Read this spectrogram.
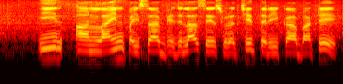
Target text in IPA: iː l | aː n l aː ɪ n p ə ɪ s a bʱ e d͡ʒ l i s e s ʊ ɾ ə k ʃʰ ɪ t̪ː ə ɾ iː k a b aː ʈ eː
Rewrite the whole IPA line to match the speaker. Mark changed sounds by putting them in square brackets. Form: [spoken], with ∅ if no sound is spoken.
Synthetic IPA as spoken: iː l | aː n l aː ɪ n p ə ɪ s a bʱ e d͡ʒ l [a] s e s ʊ ɾ ə k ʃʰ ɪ t̪ː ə ɾ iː k a b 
